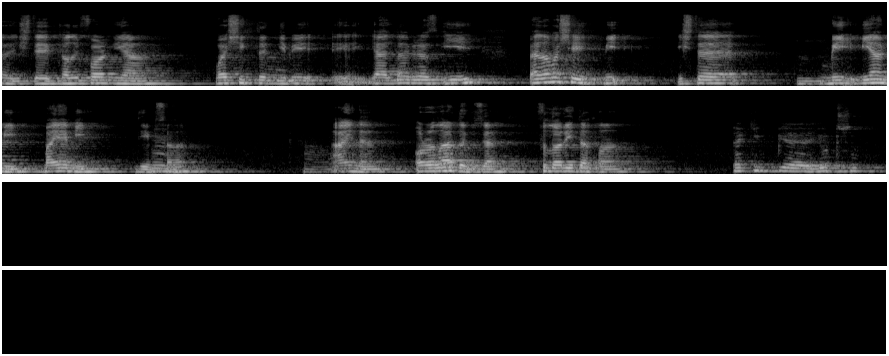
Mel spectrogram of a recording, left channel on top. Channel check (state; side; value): silent; right; digital silence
